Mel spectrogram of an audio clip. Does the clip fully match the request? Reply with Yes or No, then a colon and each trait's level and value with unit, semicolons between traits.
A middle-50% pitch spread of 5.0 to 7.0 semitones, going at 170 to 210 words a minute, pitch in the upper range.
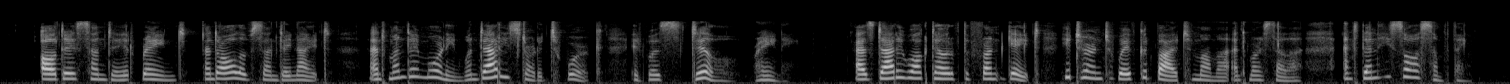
Yes: wide, 5.6 semitones; average, 180 wpm; high, 240 Hz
